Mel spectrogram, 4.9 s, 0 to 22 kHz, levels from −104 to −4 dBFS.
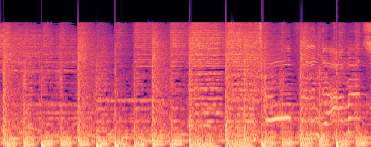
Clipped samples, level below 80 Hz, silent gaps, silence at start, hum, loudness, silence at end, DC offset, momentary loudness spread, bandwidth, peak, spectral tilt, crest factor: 0.2%; -18 dBFS; none; 0 s; none; -13 LUFS; 0 s; under 0.1%; 3 LU; 12 kHz; 0 dBFS; -4 dB/octave; 12 dB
